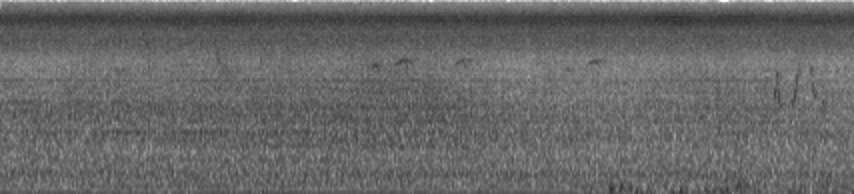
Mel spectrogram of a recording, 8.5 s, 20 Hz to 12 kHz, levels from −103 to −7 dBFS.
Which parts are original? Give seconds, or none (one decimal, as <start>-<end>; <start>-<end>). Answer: 0.0-1.6; 2.4-8.5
